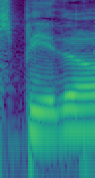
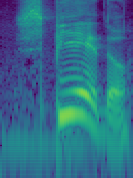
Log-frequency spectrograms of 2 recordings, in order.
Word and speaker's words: Spiedo: It's Spiedo, not Speedo. Okay, so it's Spiedo. Spiedo.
